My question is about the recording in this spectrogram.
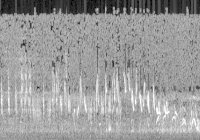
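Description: Small birds chirping, with many short, quickly repeated high calls.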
